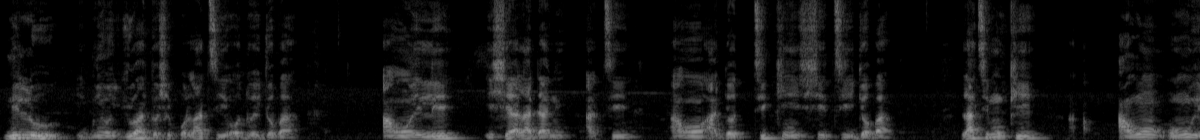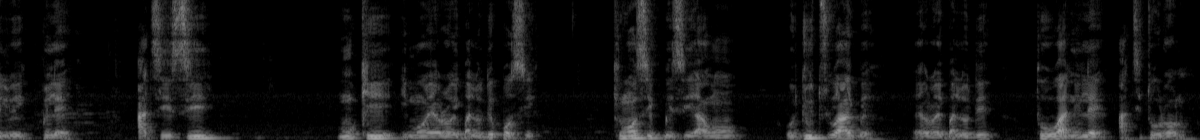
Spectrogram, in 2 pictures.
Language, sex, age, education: Yoruba, male, 30-45, tertiary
